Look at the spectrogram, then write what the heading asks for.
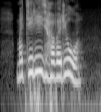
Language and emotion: Russian, neutral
